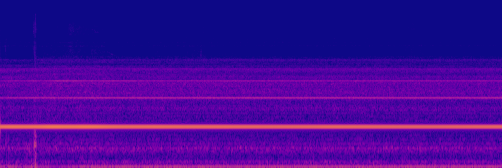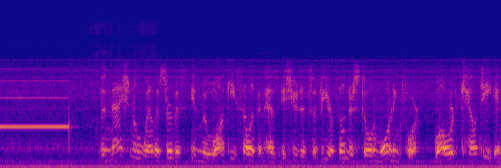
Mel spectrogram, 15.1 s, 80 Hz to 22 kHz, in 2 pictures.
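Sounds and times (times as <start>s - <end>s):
long steady warning beep: 0.0s - 9.8s
faint low hum: 0.0s - 15.0s.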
